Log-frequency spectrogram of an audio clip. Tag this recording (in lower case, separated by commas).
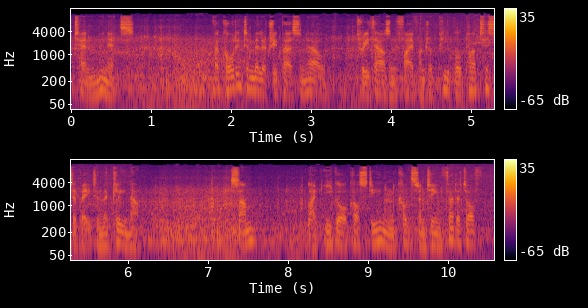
eruption, speech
